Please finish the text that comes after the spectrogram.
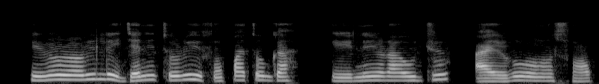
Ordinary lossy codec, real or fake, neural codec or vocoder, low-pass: AAC, 32 kbps; fake; codec, 44.1 kHz, 7.8 kbps, DAC; 7.2 kHz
